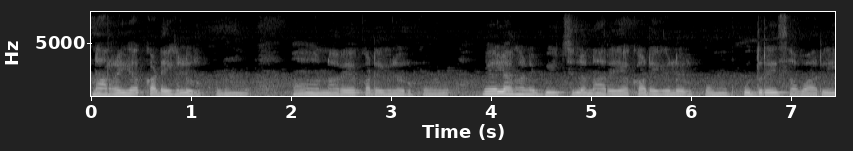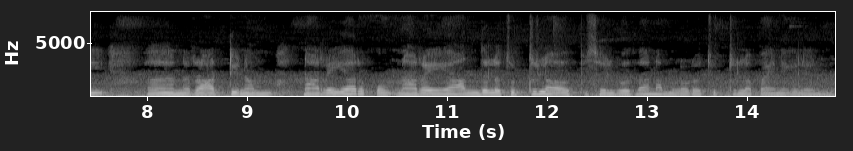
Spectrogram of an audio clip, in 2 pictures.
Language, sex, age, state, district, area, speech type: Tamil, female, 18-30, Tamil Nadu, Thanjavur, rural, spontaneous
